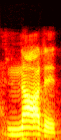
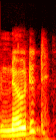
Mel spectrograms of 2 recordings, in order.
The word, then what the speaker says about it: nodded: heron okay good uh this word here is pronounced nodded instead of noted Netty nodded yes Netty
